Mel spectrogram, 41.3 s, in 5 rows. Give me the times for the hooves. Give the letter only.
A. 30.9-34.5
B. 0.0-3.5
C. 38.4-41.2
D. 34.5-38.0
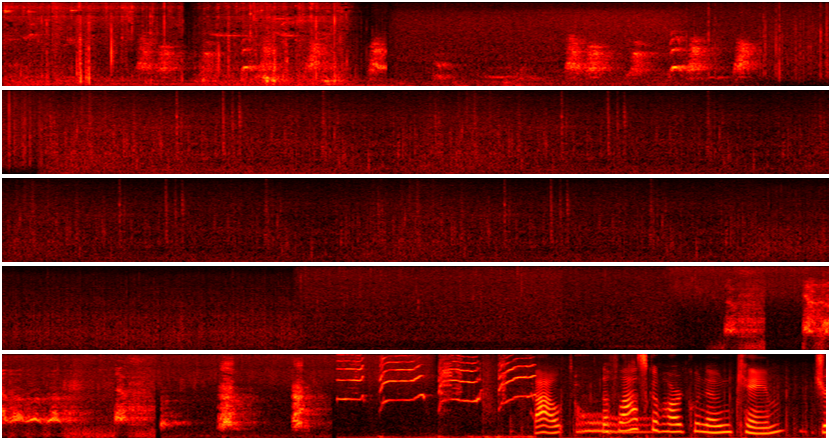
B.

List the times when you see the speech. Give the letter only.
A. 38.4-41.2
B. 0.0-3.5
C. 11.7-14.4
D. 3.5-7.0
A.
